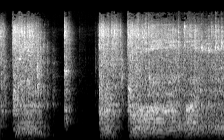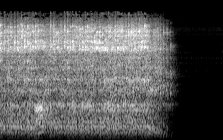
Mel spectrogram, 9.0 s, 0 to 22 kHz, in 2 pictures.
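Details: Stihl HS-81R-style hedge trimmer built from a Farmertec aftermarket engine and cutter bar kit, on a cold start: a couple of pulls, then it catches and holds a steady, crisp two-stroke buzz without stumbling before shutting off. A healthy small engine.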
